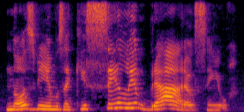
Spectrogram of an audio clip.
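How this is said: The word celebrar is stressed. It highlights the act. "Se você quer chamar a atenção para o ato"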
